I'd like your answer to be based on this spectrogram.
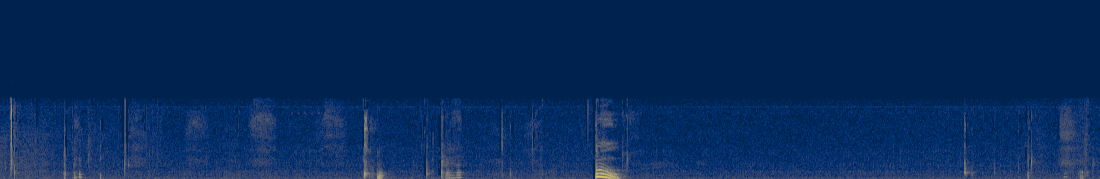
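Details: Quiet room with several brief clicks and gulps, then one loud voiced hiccup-like sound that seemed to startle him; hiccups.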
